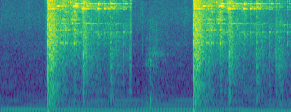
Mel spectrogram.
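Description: Soul crystals shattering like breaking glass, two sharp loud crashes about a second and a half apart, each trailing off into tinkling fragments.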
